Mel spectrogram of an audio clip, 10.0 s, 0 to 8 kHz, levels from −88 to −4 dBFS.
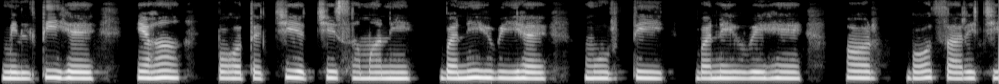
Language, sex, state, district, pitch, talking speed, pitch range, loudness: Hindi, female, Bihar, Lakhisarai, 220 Hz, 110 wpm, 220-230 Hz, -17 LUFS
